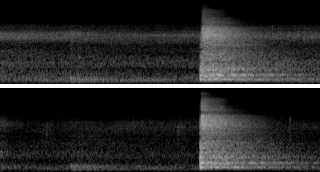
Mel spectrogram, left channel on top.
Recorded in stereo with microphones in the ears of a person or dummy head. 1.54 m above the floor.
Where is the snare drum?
50° right (ahead or behind), 0.7 m.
